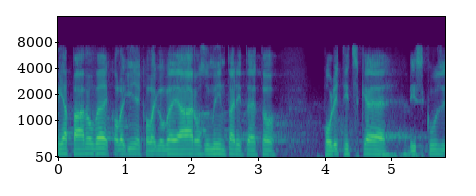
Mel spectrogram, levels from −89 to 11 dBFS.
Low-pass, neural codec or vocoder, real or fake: 7.2 kHz; codec, 16 kHz, 2 kbps, X-Codec, HuBERT features, trained on general audio; fake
